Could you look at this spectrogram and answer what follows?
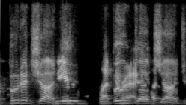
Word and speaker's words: Buttigieg: I think one of the latest rumors I've heard is Pete Buttigieg. If I'm pronouncing that right. Yes. I hear Buddha judge. Buddha judge. Like he's judging Buddhas.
